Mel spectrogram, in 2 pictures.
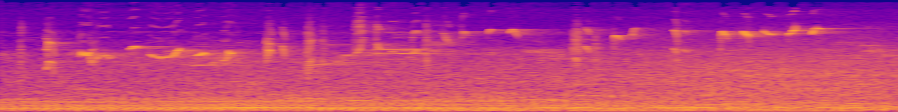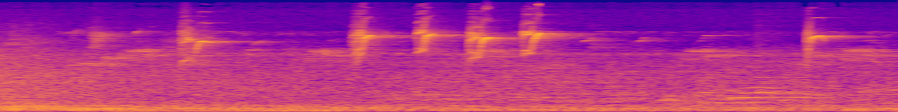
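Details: Olive-backed sunbird singing as a lure recording to set off caged birds, phone-recorded: thin, high twittering notes and short slurred phrases, then a few loud, separate piercing chips, over a low background hum.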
